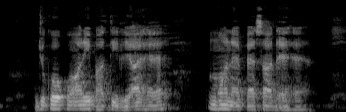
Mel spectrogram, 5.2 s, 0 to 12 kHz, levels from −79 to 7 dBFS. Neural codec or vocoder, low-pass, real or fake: vocoder, 22.05 kHz, 80 mel bands, Vocos; 9.9 kHz; fake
